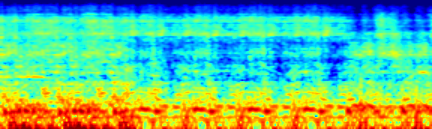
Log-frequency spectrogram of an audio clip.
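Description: Loud electronic dance music from a DJ set played over a club sound system, with a heavy, continuous bass.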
